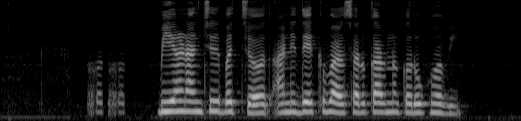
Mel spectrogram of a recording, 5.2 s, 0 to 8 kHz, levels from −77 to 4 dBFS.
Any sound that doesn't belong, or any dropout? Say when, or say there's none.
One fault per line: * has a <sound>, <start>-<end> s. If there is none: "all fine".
* has a laugh, 0.9-1.3 s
